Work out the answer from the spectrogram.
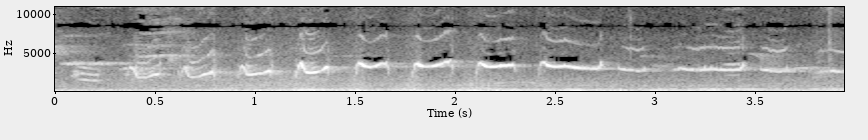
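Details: Chinese hwamei with a big body singing during fighting display: a quick series of bright, slurred whistles repeated about three times a second, over low background hum.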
